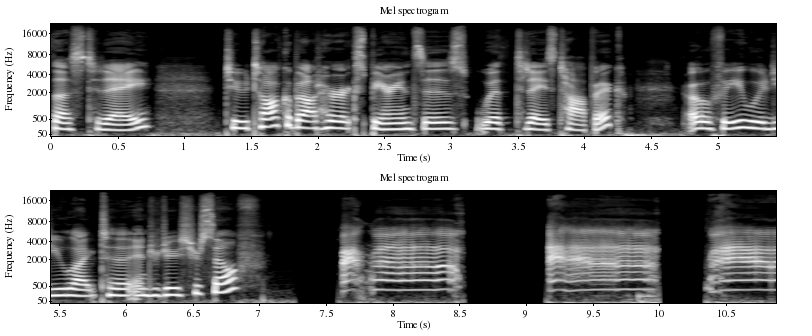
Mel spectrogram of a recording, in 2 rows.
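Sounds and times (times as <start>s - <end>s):
speech: 0.0s - 8.3s
cat meowing: 7.6s - 8.6s, 9.2s - 10.8s.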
